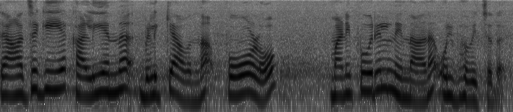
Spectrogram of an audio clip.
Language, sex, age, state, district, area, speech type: Malayalam, female, 18-30, Kerala, Pathanamthitta, rural, read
